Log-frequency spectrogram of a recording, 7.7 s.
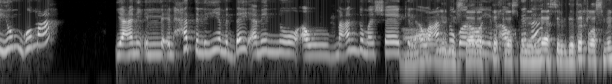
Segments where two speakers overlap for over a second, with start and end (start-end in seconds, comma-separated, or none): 5.0-6.7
